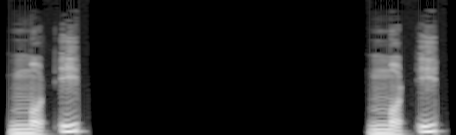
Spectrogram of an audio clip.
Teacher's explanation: Did your voice fall, then rise?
